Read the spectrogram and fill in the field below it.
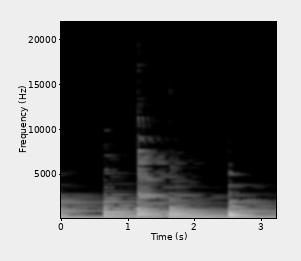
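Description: A banjo picked in two-finger, thumb-lead style plays a slow measure of "Pretty Polly": about five separate plucked notes, each ringing bright and decaying, clear and close with no other sound.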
